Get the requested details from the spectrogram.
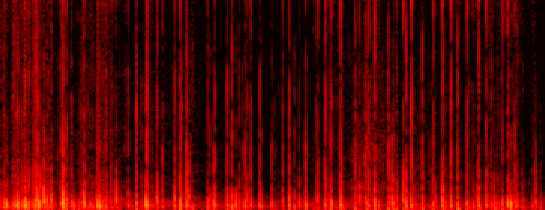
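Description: Long acrylic nails scratch across a sheet of iridescent holographic vinyl/PU faux-leather fabric with a raised scale texture. The result is a dense, rapid crackle of short, dry scratching ticks, mostly midrange with a little high sizzle, each sound cut off almost instantly.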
